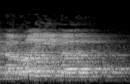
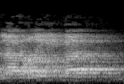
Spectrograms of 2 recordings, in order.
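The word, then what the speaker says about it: لا ريب: Kalau imam membacanya la raiba, ya, misalnya membaca la raiba, ini artinya apa? Ini artinya adalah apa? Ini artinya penekanan. Tapi kalau dibaca la raiba, ya, panjang maknanya nafi.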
